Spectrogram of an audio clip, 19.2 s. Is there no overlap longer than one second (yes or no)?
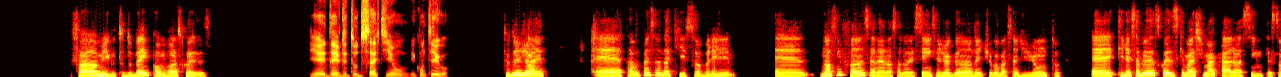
yes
